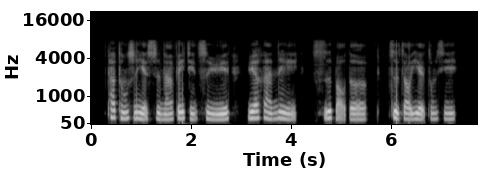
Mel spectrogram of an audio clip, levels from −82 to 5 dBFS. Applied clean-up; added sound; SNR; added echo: none; none; none; none.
